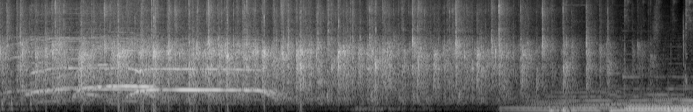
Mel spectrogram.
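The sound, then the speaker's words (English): An audience bursts into sustained applause giving God praise, dense clapping mixed with cheers and high whoops, staying loud throughout while a low organ or keyboard tone rises beneath it near the end. “Can we give God praise tonight?”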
